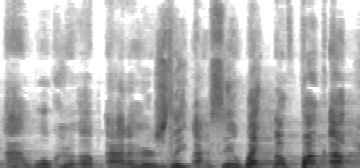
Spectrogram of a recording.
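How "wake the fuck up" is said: much higher, louder, slow demand; angry yell. Retold or imitated. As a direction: roar the question, furious. Angry husband yells.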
